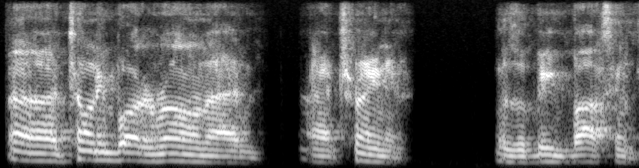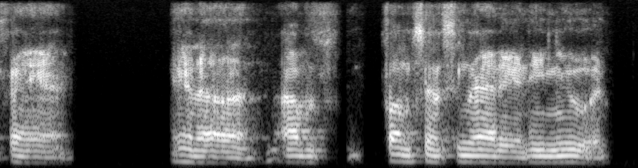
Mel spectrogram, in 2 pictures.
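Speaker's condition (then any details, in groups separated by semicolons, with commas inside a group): Parkinson's; Parkinson's disease for quite a while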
